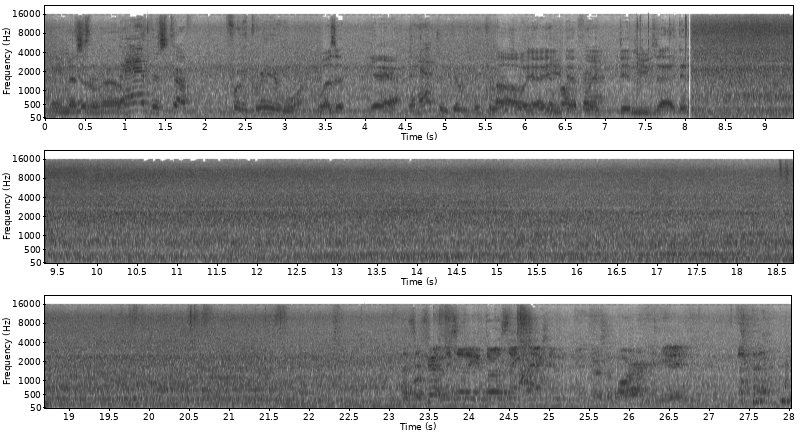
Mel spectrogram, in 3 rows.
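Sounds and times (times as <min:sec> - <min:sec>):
constant low hum: 0:00.0 - 0:28.0
steady rushing noise: 0:08.1 - 0:26.8.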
